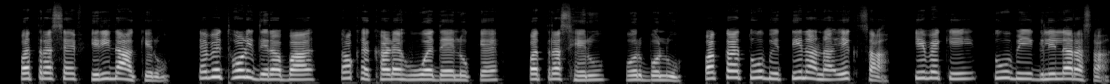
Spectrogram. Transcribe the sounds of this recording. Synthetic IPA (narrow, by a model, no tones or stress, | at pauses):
pɐt̪ɾəsɛpʰɪɾinãkeːɾu | t̪ɛːbɛt̪ʰoːɽid̪eːɾabaːd̪ | t̪ɔːkʰɛkʰɐɽɛɦʊɛd̪eːloːkɛ | pɐt̪ɾəsɦeːɾu | ɦoːɾboːlu | pɐkːat̪ubʱit̪ɪnãnaeːksa | kɪbɛkit̪ubʱiɡɐliːlaɾasa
